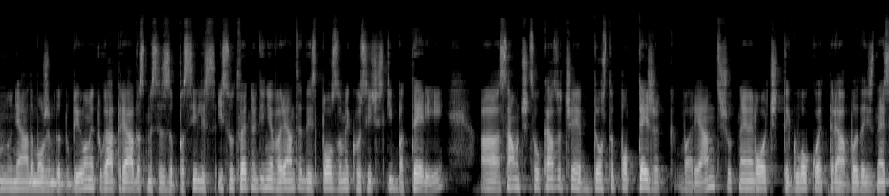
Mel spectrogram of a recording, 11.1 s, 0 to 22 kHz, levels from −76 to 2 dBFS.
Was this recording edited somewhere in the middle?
yes; 3 cuts; at 2.7 s, 6.6 s, 9.4 s

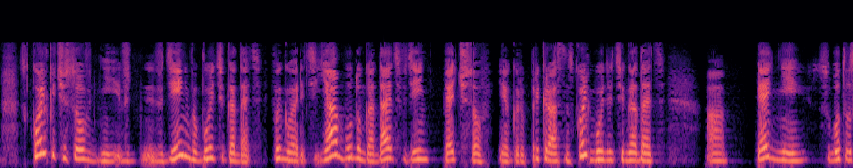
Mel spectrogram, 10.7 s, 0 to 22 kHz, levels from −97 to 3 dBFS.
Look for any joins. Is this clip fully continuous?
no; 3 cuts; at 3.3 s, 6.1 s, 7.4 s

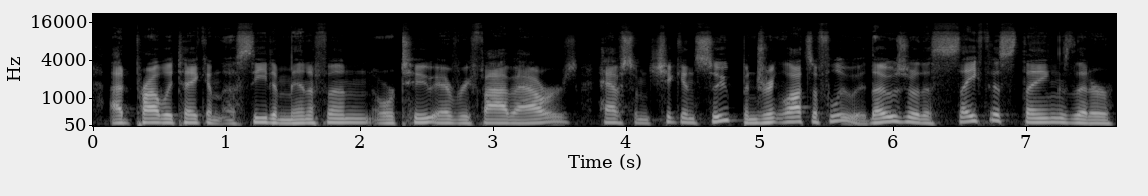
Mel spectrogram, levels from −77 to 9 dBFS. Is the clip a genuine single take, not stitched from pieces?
no; 2 cuts; at 3.7 s, 5.8 s

